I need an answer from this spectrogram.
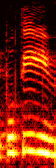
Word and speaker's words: poutine: You got to say it as a poutine, a slapped French accent. You know what I mean? When they go, qu'est-ce que c'est, mon ami? You go, c'est la poutine.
